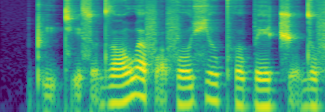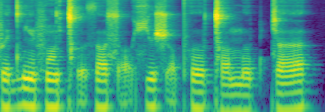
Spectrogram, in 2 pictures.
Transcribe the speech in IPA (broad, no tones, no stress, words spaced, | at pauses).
pʼḭ cʰḭso̰dðɔ wʌfɔ̰fo çɯu̯pʰope t͡ʃo̰d ofɘd ʎẽfɔ̃ ǀʰo̰θɔsɔ̰ çɯʃɔ̰pʰo ǀɔmop cʌ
